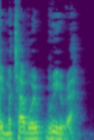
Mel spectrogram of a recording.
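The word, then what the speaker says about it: Mtawarira: What a tribute to Tendai Matawira.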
